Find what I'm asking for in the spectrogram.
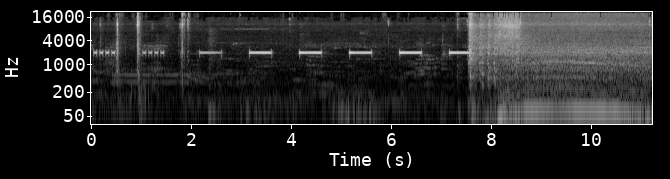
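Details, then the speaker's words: Used-car check: warning chimes, then a short crank without touching the throttle, and the engine fires on the first try and holds a steady idle. Normal start; a car that needs repeated cranking would indicate a problem. "Ini step pertama, harus menyalakan mesin tanpa digas atau tanpa lama-lama langsung dikontak hidup. Itu tandanya mesinnya step pertamanya sudah bagus."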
